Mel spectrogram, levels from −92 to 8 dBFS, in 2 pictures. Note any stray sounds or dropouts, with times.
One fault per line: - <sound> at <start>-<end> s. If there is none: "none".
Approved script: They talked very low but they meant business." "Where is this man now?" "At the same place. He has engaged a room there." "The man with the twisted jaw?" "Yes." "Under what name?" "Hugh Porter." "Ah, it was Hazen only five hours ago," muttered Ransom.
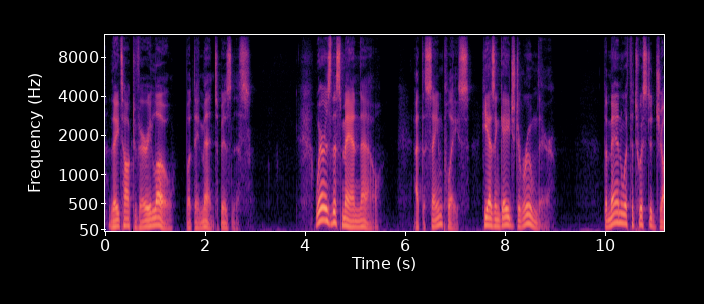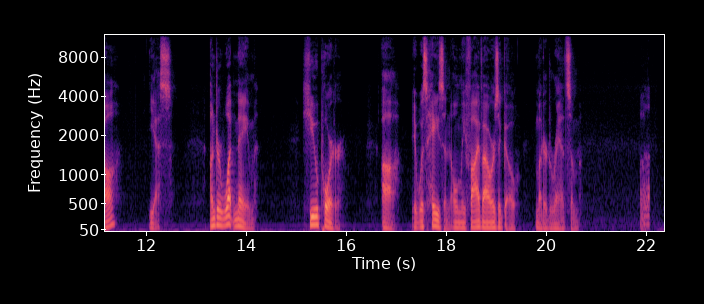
- laugh at 21.9-22.1 s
